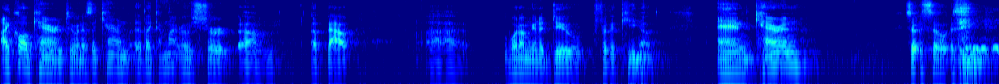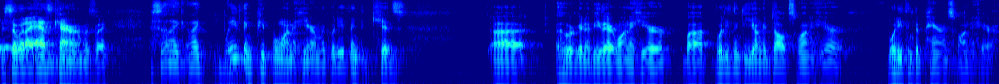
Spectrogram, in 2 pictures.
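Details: Adult man who stutters, a speech-language pathologist and stuttering researcher, speaking spontaneously at a live keynote; stuttering.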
